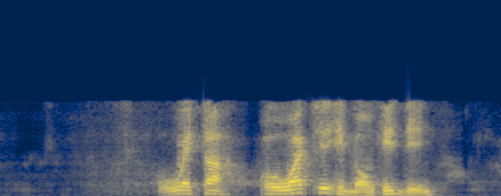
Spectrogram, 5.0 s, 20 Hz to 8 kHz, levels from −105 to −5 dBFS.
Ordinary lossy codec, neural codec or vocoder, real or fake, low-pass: AAC, 16 kbps; codec, 16 kHz in and 24 kHz out, 0.6 kbps, FocalCodec, streaming, 2048 codes; fake; 7.2 kHz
